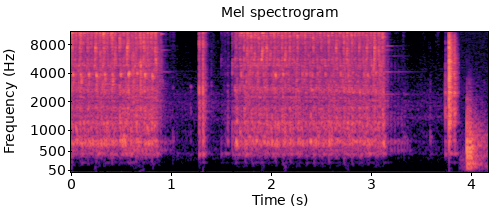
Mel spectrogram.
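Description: Steel scraping and ratcheting of a hand-turned cutting tool working the end of a steel shaft clamped in a bench vise. It comes in two turns with a short pause between them, then a couple of light clicks near the end.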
